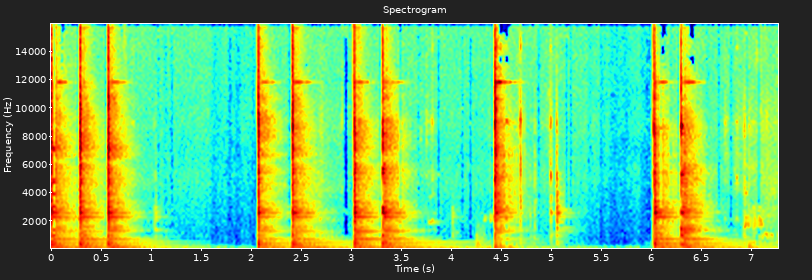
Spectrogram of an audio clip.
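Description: Hammer striking a metal punch on the front brake caliper of a 2008 Mercedes-Benz S550 4Matic, with sharp ringing metallic hits in quick clusters of two or three and short pauses between, close and loud.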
